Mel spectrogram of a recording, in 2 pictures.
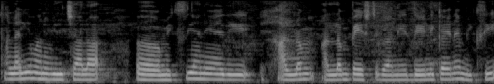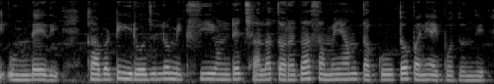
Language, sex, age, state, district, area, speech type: Telugu, female, 18-30, Andhra Pradesh, N T Rama Rao, urban, spontaneous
